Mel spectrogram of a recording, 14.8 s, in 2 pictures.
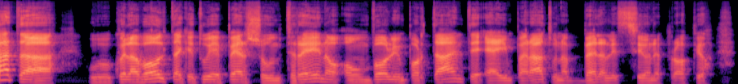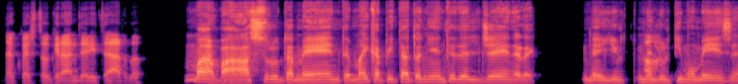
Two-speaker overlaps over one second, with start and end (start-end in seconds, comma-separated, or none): none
